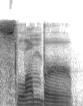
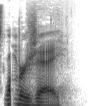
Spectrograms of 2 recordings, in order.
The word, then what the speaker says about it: Schlumberger: Well, this particular guy at JP Morgan pronounced ticker SLB as slumber. I can't even say it how phonetically you're supposed to say it. Schlumberger. – Schlumberger. – But that's not how you say it. – How do you say it? Oh, it's Schlumberger. – Schlumberger. Yes. And so. – Wow. Oh, French.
